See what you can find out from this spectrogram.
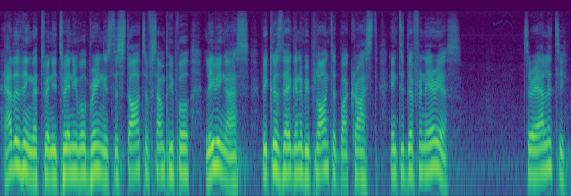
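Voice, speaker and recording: High-pitched South African Afrikaans preacher, a man. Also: fairly even intonation, fairly quick, a little mellow, smooth, no echo. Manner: emphatic rhetorical questioning and repetition. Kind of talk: sermon.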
